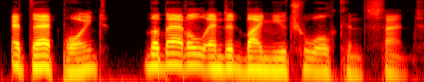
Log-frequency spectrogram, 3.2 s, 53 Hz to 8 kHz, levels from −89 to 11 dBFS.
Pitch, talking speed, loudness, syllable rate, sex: 115 Hz, 170 wpm, -20 LUFS, 4.7 syllables/s, male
